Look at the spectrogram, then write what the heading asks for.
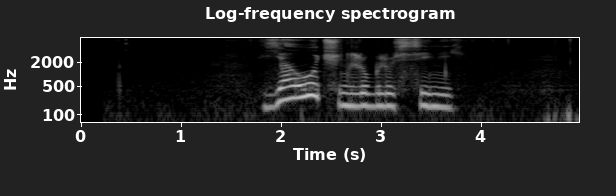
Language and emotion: Russian, neutral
